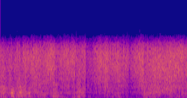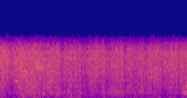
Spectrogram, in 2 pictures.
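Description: Water splashes and sloshes as a baby elephant rolls in a small pool.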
